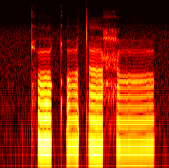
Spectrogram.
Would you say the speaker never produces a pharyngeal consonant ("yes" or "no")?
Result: no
